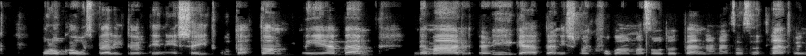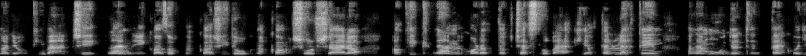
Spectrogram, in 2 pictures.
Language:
Hungarian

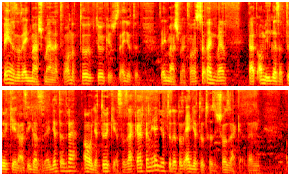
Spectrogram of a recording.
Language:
Hungarian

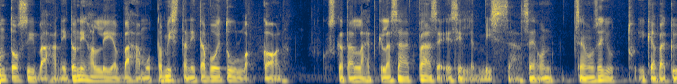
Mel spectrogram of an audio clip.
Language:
Finnish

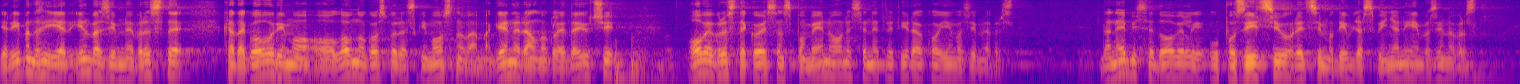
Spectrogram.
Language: Croatian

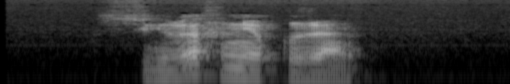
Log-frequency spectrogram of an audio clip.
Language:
Kabyle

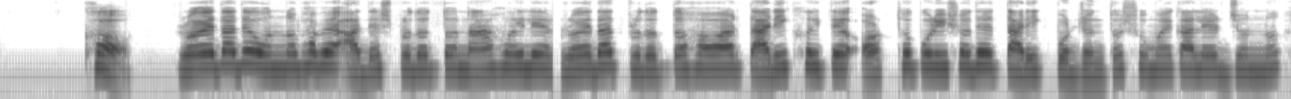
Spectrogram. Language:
Bangla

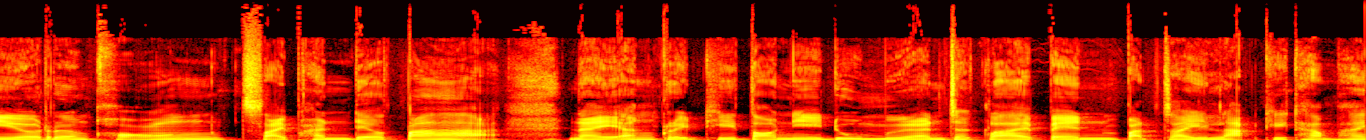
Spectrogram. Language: Thai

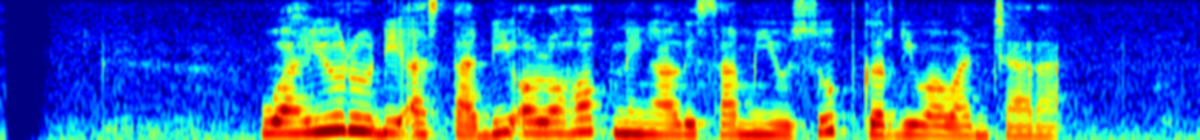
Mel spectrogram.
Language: Sundanese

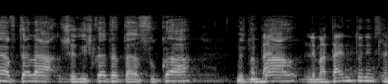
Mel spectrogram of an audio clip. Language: Hebrew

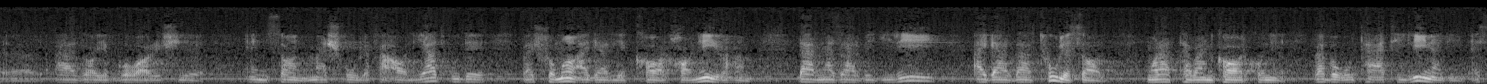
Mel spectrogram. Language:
Persian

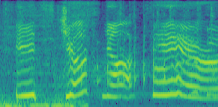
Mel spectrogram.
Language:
English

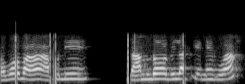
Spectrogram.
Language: Assamese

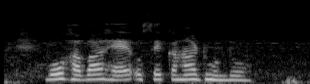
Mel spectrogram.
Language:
Urdu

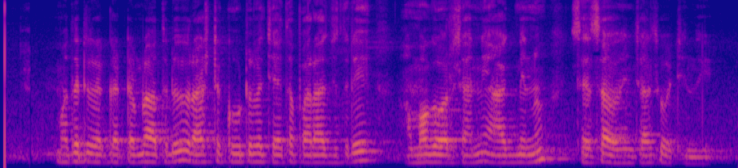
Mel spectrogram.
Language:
Telugu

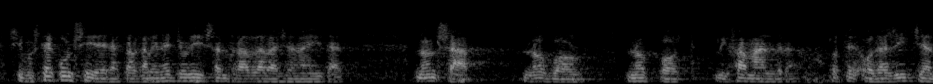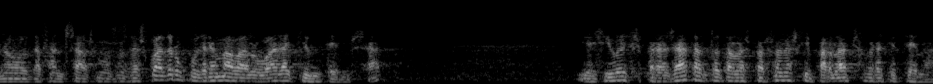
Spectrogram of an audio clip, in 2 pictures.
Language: Catalan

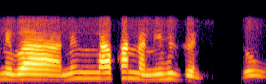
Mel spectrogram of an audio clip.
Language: Bodo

